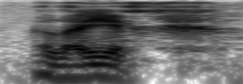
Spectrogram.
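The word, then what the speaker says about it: אֵלַיִךְ: I always have a tendency to try to pronounce this last Shavah, but this is a silent Shavah, so just simply el yich, okay, el yich.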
